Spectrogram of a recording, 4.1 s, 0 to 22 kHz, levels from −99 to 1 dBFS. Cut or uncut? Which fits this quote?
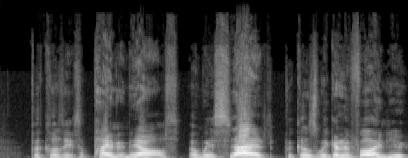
uncut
